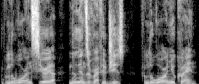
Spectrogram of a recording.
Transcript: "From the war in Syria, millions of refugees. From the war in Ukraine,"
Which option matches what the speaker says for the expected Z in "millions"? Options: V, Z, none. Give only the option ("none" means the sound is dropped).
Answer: Z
